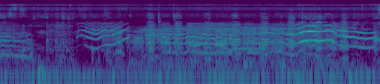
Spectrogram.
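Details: Jindo dog litter of nine newborn puppies, born on New Year's Day morning at a rural house, crying; thin, sliding whimpers and yelps overlap throughout, with one sharp falling squeal near the start and a louder wavering cry toward the end.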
